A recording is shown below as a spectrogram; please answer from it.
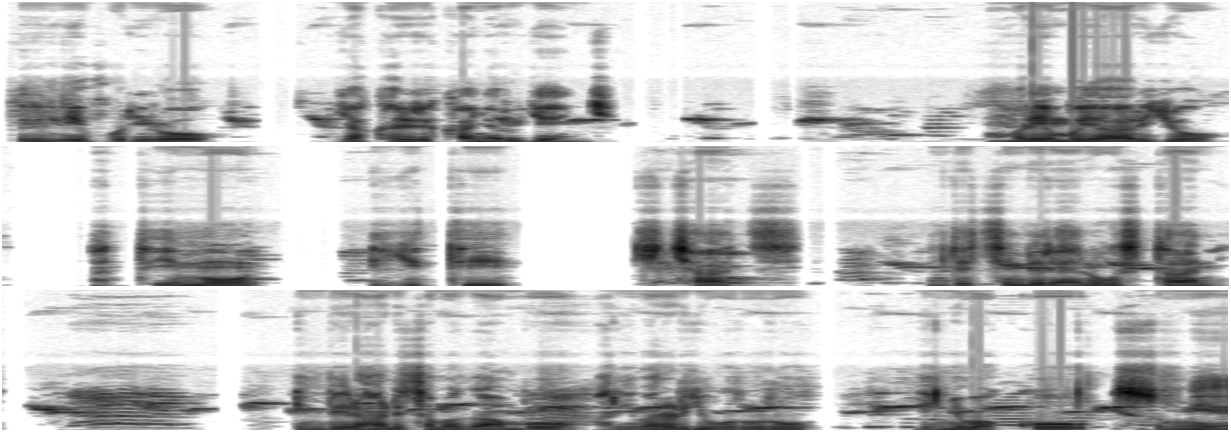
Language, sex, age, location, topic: Kinyarwanda, male, 36-49, Kigali, health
